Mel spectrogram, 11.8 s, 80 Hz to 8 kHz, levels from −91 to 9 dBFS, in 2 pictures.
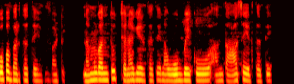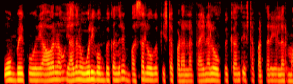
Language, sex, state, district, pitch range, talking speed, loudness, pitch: Kannada, female, Karnataka, Bellary, 170-185 Hz, 140 wpm, -27 LUFS, 180 Hz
